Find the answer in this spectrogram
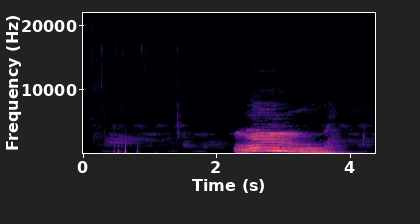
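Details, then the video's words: Pet dog Chikku at home in the morning, hungry and asking for food: one drawn-out, harmonic howling whine of about two seconds that sags lower toward its end, after a few faint clicks and taps indoors. "ചിക്കുമോൻ രാവിലെ: അമ്മേ വിശക്കുന്നു"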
